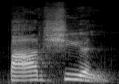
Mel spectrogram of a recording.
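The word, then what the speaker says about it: partial: इसकी हम प्रोनंसिएशन करेंगे टी के बाद जब आई ए आता है तो हम टी की प्रोनाउंस एशन एस शो भी करते हैं उस टाइम आई ए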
